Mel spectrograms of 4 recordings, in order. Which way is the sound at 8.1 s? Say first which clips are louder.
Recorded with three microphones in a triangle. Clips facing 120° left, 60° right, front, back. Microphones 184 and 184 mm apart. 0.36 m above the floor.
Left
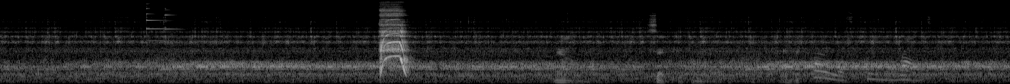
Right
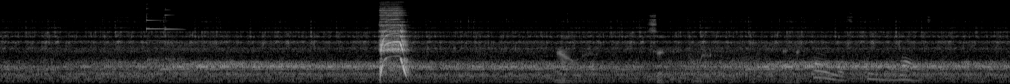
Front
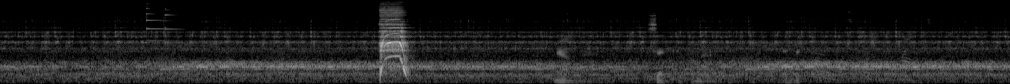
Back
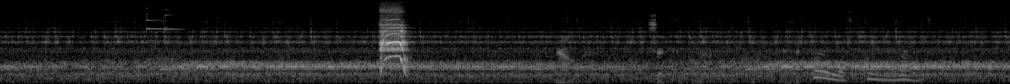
Right 1 dB, back 2 dB; 145° right.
